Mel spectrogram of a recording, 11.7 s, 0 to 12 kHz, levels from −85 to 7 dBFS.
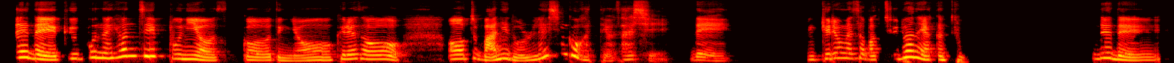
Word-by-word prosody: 네네. 240 -12 +6
그 250 0 -3
분은 290 -3 +2
현지 380 +2 +3
분이었거든요. 160 - -1
그래서 225 - +1 0.4
어 230 +2 +2
좀 255 -2 -7
많이 225 +7 +3
놀라신 240 - -3
것 385 -5 +5
같아요 - - -11
사실. 210 +1 -7 0.2
네. 135 -7 -4 0.9
그러면서 260 0 -2
막 195 -4 -3
주변에 305 +3 +3
약간 195 -1 -1
좀 - - -9 1.3
네네. 190 - 0
220 Hz, 220 characters per minute, -25 LUFS, 170-275 Hz, 1.3 s, 네네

